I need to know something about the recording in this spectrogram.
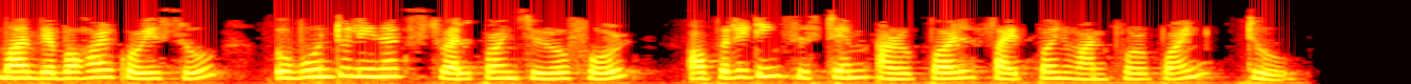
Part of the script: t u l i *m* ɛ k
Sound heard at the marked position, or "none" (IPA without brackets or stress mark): n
